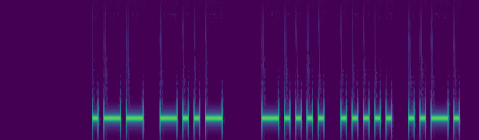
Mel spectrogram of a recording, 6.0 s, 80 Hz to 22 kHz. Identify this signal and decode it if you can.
Morse code, heard as a keyed tone, about 17 wpm, 700 Hz. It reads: WX 65F
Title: Practice QSO - Exchange 2 - Info - 17wpm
